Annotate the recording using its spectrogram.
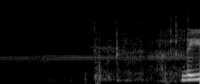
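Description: Quiet room tone with a faint steady hum, then soft rustling and a few light clicks about a second in. A woman starts speaking near the end.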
